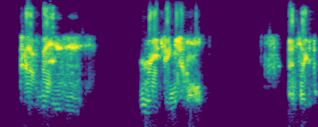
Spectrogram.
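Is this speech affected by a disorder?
Yes: cerebral palsy, very rare form.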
